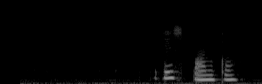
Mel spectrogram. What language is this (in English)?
Russian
